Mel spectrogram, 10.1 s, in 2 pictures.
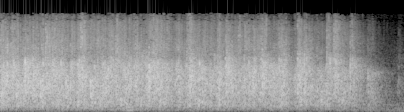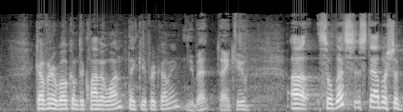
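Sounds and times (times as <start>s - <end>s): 
audience applause welcoming a speaker at the Commonwealth Club: 0.0s - 5.1s
speech: 5.5s - 10.0s.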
